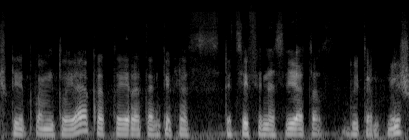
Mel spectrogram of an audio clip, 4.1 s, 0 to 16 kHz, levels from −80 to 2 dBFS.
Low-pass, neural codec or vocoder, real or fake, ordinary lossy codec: 14.4 kHz; codec, 32 kHz, 1.9 kbps, SNAC; fake; Opus, 16 kbps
